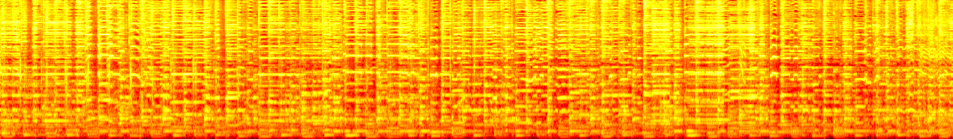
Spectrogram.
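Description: Traditional folk dance music played by a band: melody instruments over a steady, regular bass beat.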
